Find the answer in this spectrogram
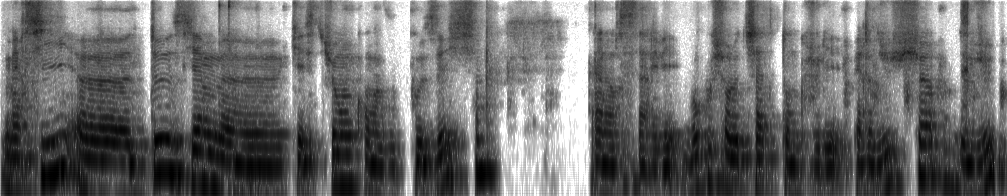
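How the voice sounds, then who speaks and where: A man moderating a webinar, reading out audience questions with a halting delivery. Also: medium pitch, warm tone, a little hiss or hum. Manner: halting, stumbles over words.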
